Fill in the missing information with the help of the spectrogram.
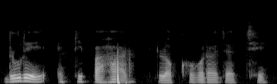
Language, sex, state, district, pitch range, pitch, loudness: Bengali, male, West Bengal, Alipurduar, 100-120 Hz, 105 Hz, -27 LUFS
